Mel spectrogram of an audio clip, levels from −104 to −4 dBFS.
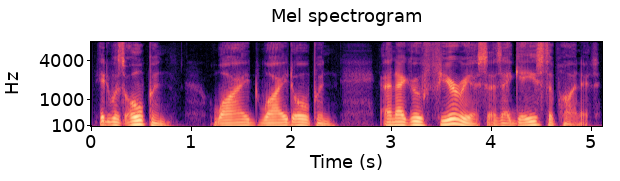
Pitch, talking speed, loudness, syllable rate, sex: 105 Hz, 150 wpm, -19 LUFS, 4.5 syllables/s, male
